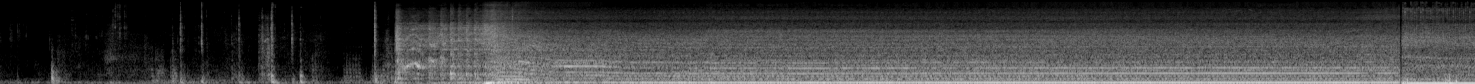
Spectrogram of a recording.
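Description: A few clicks and rattles come first, then a Mercedes W210 E55 AMG engine cranks, catches and settles into a steady, droning idle.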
